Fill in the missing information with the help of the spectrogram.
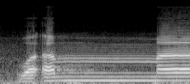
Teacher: حمزہ کو میم کے ساتھ ملا کر پڑھیں گے اور میم مشدد ہے اس کو غنہ کے ساتھ پڑھیں گے اور میم الف زبر ما اس کو ایک الف کی مقدار کھینچ کر پڑھیں گے.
